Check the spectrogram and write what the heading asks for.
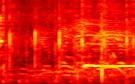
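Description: Several young men's voices shouting and calling over one another during a kho kho game, with one long, steady shout in the second half.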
